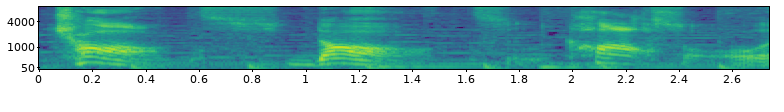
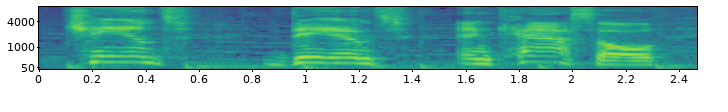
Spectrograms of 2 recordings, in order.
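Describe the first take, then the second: First: The a vowels are not short. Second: The a vowels are short. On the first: This pronunciation came from an upper-class affectation. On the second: This is the older pronunciation.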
